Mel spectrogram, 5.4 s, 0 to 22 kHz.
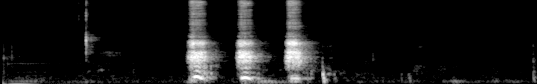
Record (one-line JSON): {"exhalation_length": "5.4 s", "exhalation_amplitude": 31771, "exhalation_signal_mean_std_ratio": 0.27, "survey_phase": "beta (2021-08-13 to 2022-03-07)", "age": "18-44", "gender": "Female", "wearing_mask": "No", "symptom_runny_or_blocked_nose": true, "symptom_shortness_of_breath": true, "symptom_abdominal_pain": true, "symptom_diarrhoea": true, "symptom_fatigue": true, "symptom_headache": true, "symptom_onset": "3 days", "smoker_status": "Never smoked", "respiratory_condition_asthma": false, "respiratory_condition_other": false, "recruitment_source": "Test and Trace", "submission_delay": "1 day", "covid_test_result": "Positive", "covid_test_method": "RT-qPCR", "covid_ct_value": 33.2, "covid_ct_gene": "N gene"}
